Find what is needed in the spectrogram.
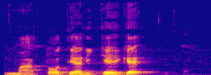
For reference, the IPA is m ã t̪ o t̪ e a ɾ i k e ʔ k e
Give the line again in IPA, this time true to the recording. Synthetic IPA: m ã t̪ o t̪ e a ɾ i k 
